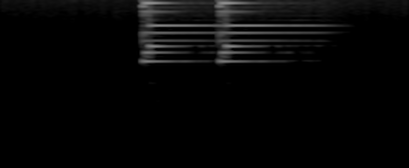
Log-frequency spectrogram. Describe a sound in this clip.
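A soft electronic chime sounds twice.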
